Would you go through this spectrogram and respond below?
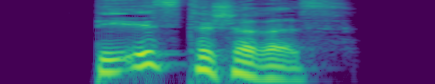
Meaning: strong/mixed nominative/accusative neuter singular comparative degree of deistisch
- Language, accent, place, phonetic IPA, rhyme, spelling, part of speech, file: German, Germany, Berlin, [deˈɪstɪʃəʁəs], -ɪstɪʃəʁəs, deistischeres, adjective, De-deistischeres.ogg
